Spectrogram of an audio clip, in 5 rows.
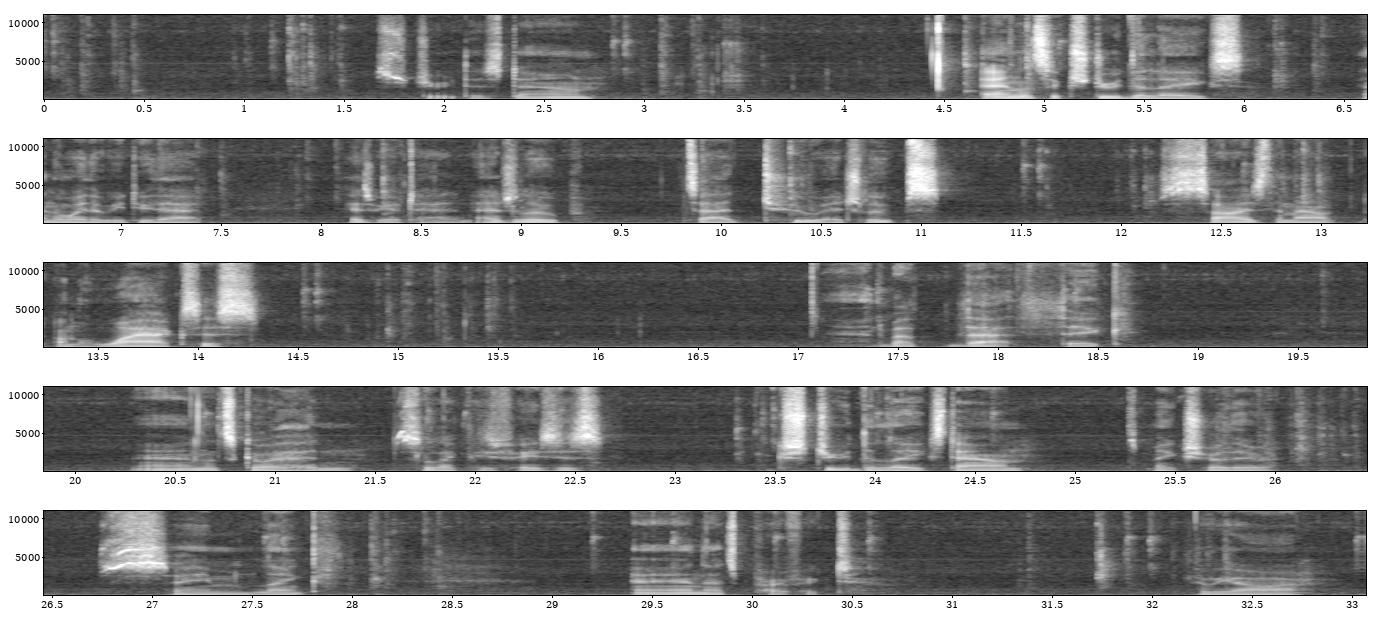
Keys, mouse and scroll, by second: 0.9 e, 1.2 g, 4.6 a, 5.0 b, 7.4 a, 8.3 ctrl+r, 10.3 ctrl+r, 11.9 s, 12.8 s, 15.3 s, 17.9 s, 18.5 a, 21.7-23.2 middle drag, 23.3 e, 23.5 g, 25.2 e, 25.2 g, 26.2 g, 28.0 a, 31.7 b, 32.1 g.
